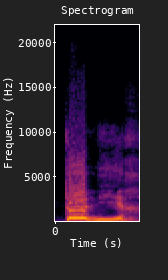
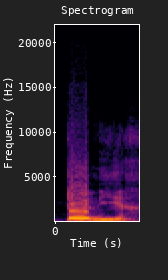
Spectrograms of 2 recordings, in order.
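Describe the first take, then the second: Both takes have the same delivery.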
